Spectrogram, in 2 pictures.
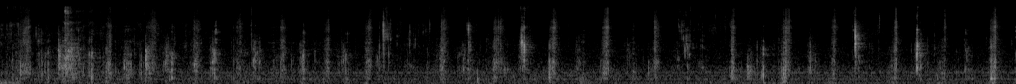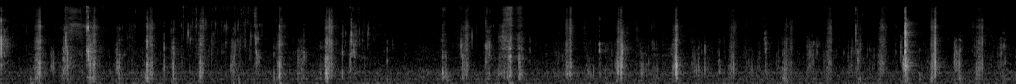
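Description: Close-miked chewing and biting of crunchy deep-fried battered food: a dense run of quick, crisp crunches and crackles from the mouth.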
